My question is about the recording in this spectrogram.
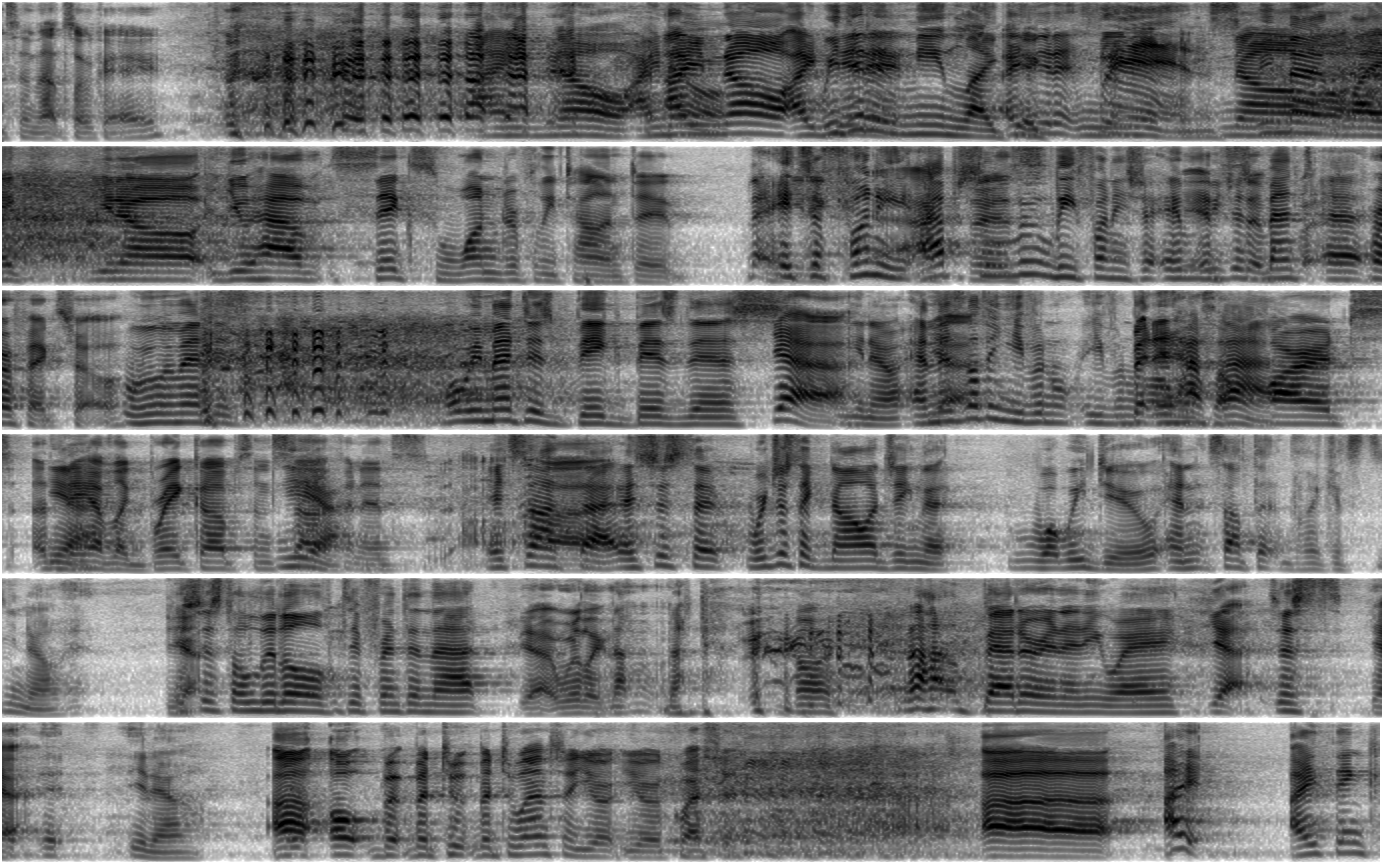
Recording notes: The conversation was recorded on August 1, 2019 in front of a live audience at New York's 92nd Street Y.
